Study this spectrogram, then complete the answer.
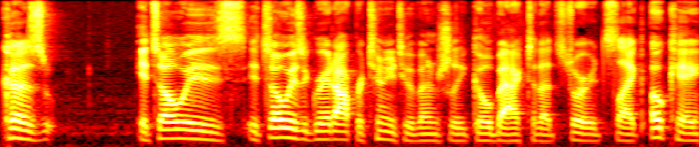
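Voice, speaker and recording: Mumbling at a very fast pace, a man speaks at medium pitch with ordinary pitch variation on a very clean recording with a silent background. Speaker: podcast host and filmmaker. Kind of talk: casual chat.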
